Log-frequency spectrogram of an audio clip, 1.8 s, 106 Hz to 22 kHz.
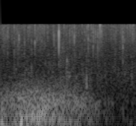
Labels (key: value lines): label: biophony, growl
recorder: SoundTrap 500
